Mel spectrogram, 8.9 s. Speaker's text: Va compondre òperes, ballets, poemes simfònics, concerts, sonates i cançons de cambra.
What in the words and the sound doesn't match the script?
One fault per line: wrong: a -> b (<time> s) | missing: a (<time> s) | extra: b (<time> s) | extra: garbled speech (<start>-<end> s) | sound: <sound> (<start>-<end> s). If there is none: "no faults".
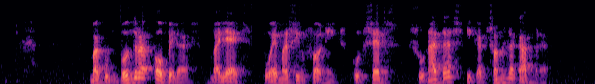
no faults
